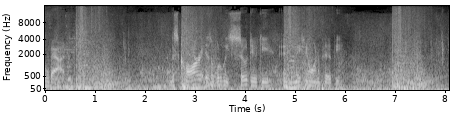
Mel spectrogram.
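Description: A pickaxe swings and whooshes through the air.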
